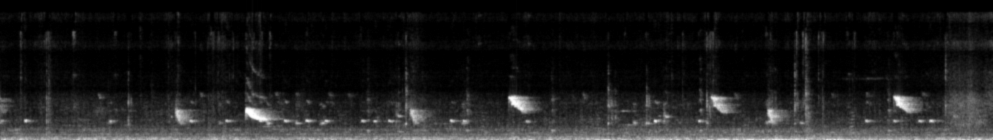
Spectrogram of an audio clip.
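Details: Javan munia repeating single high, slurred-down chirps every two to three seconds, one standing out clearly, over quiet hiss and low hum.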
